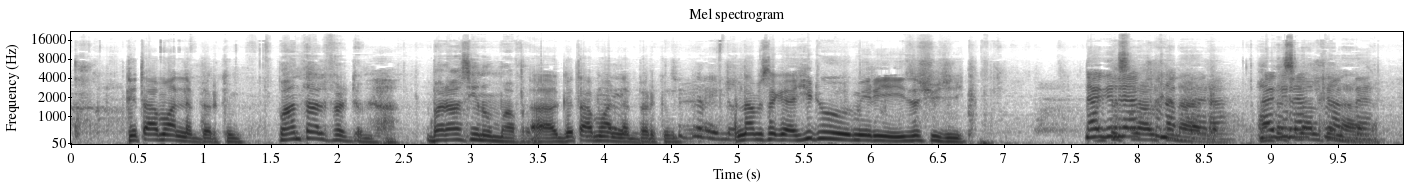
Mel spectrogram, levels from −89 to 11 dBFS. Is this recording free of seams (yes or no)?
yes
